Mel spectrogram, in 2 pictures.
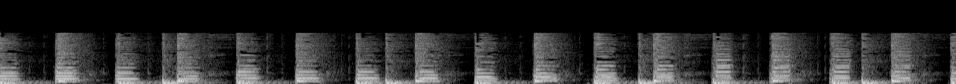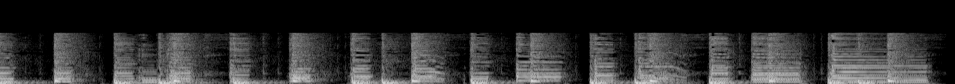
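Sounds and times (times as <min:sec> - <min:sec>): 
chorus guitar: 0:00.0 - 0:19.0.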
